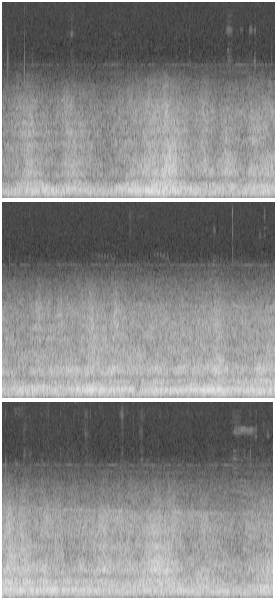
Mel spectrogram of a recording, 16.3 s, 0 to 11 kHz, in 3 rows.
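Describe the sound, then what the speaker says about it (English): A Transavia Boeing 737-800 airliner in special livery at Schiphol Airport gives a steady, loud engine roar that holds across the whole stretch without a break, with no talking over it. "737-800 Transavia special livery."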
